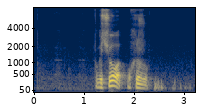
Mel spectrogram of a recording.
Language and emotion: Russian, neutral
